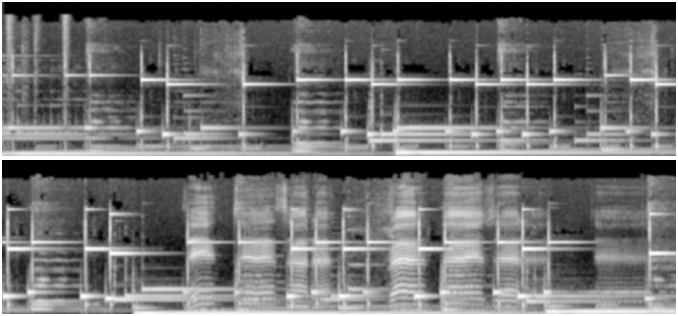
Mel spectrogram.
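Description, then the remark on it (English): A gentle lullaby version of a song played on xylophone, twinkling bells and childlike percussion, with bright struck notes ringing out in a steady, unhurried melody over a soft, sustained low tone. The music plays alone, with no voices. “It's just xylophones, twinkling bells, and childlike percussion.”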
